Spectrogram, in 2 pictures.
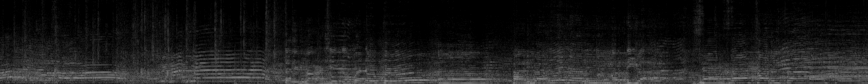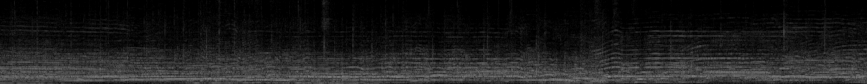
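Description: A large crowd of young people sings along and cheers.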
